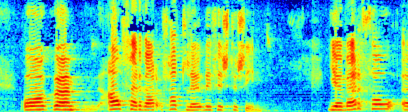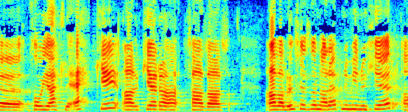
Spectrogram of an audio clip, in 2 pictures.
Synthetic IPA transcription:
ɔɣ | aːwfɛɾðaɾfat̪lɛɣvɪðfɪrst̪ʏsḭːn | jɛɣvɛɾθowθowjɛajht̪lɪʔɛhcɪaðcɛːɾaθaðað | aːðalʏmfjœt̪lʏnaɾɛpnɪmiːnʏçɛːɾa

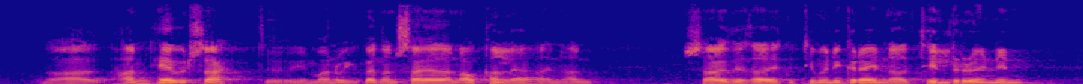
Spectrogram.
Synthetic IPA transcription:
aðhanːɦɛvʏɾ̥saxt̪jɛ̰maːnawɛcɪkʰvɛt̪nahansaɣðɪθanaːwkʰanlɛɣaɛnhanː | saɣðɪθaðɪhkʏɾt̪ʰiːmanikɾeːjnaaðt̪ʰɪlrœɥnɪn

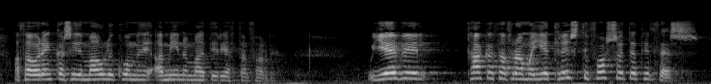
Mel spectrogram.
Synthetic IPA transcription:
a̰ðθawaɾejŋkasiːðɪmaːwlɪkʰɔːmɪna̰miːnʏmaːt̪ɪrjɛht̪anfawɾðɪx | ɔ̰ɣjɛɣvɪlt̪ʰaːkaθafɾamːaðjɛɣt̪ʰɾejst̪ɪfɔr̥sɛjt̪jat̪ʰɪlθɛsː

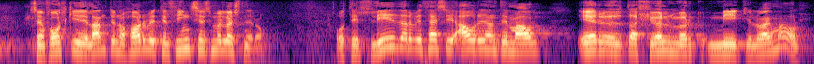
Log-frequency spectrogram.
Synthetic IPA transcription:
sɛmfowl̥kcɪːðɪlant̪ɪnɔɦɔɾvɪt̪ʰɪlθiŋsɪnsmɛðlœɥst̪nɪɾa̰wn | ɔɣt̪ʰɪll̥ɪːðaɾvɪðθɛsːɪʔaːwɾiːðant̪ɪmaːwl | ɛɾʏʏt̪afjœlmœɾkmɪːcɪlvaɣmaːwl

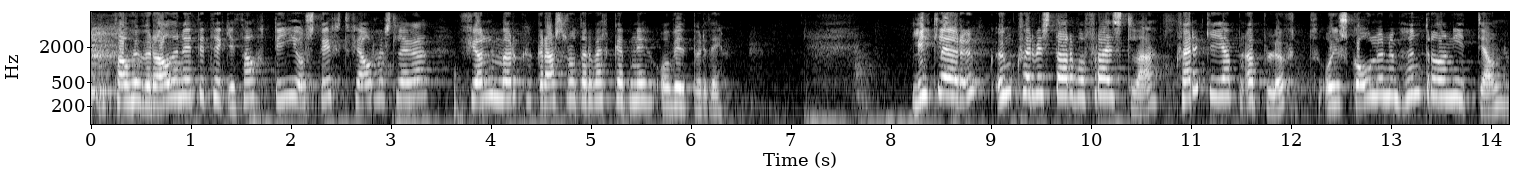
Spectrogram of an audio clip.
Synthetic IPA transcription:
θawɦɛvʏraːwðʏnejt̪ɪt̪ʰɛːcɪθawht̪iɔɣst̪ɪr̥t̪fjaːwr̥ɦast̪lɛːɣafjœlmœɾkkɾaːsrowt̪aɾvɛr̥kɛpnɪɔ̰ɣvɪðpʏɾðɪ | lihklɛɣaɾʏmkʰvɛɾvɪst̪aɾvɔɣfɾajðst̪la̰kʰvɛɾcɪjapnʔœplʏxt̪ɔ̰ɣiskoːwlʏnʏmɦʏnt̪ɾaðɔniːt̪jawn

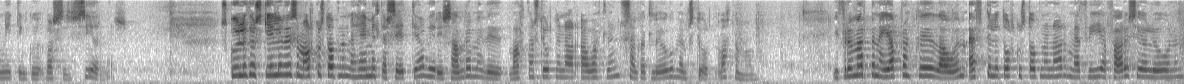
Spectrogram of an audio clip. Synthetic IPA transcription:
niːt̪iŋkʏvasːɪnsːiːðaɾmɛ̰ɾ̥ | skʏːlʏθœscɪːlɪɾɪsɛmɔr̥kʏst̪ɔpnʏnɛɾ̥ɦeːjmɪlt̪aðsɛːt̪javɛːɾɪisaːmɾamɪvɪðvaht̪nast̪jowɾt̪nʏnaɾaːwvaht̪lʏnsawŋkat̪lœːɣʏmɛmst̪jowɾt̪nvaht̪namawn | ifɾʏmvɛr̥pɪnajapɾaŋ̥kʰvɛːðɪðaːwʏmɛft̪ɪlɪːt̪ɔr̥kʏst̪ɔpnʏnaɾmɛðθviaðfaːɾɪsiɣalœːɣɔnʏm

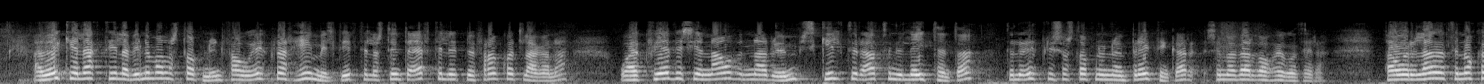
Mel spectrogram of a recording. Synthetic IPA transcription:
aðœːɥcɪlɛxt̪ʰːɪlaðvɪnːʏmawlast̪ɔpnɪnfaːwʏœɥhknaɾ̥ɦeːjmɪlt̪ɪɾ̥t̪ʰɪlaðst̪ʏnt̪aɛft̪ɪɾlɪt̪mɛðfɾamkʰvɛnt̪laːɣana | ɔɣaðkʰvɛːðɪ̥sjɛnaːwðnaɾʏmscɪlt̪ʏɾaːt̪ʰvʏnːʏleːjt̪ʰɛnt̪at̪ʰɪlaðʏhpliːsast̪ɔpnʏnaʏmpɾeːjt̪iŋkaɾ̥sɛmaðvɛɾðaːwɦœːɣʏmθejɾa̰ | θawɛɾʏlaɣðat̪ʰɪnɔhk

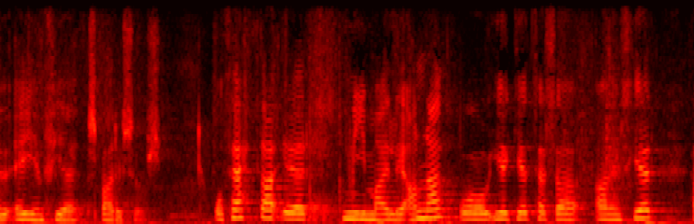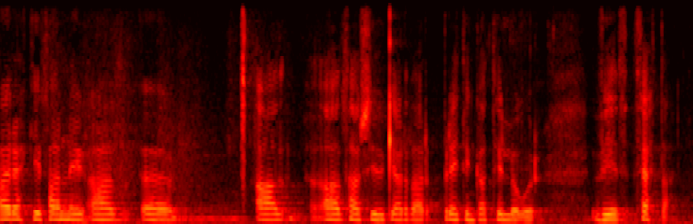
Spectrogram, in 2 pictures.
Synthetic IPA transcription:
ʏʔeːjɪnfjɛspaːɾɪsjo̰ws | ɔɣθɛht̪aʔɛɾniːmaːjlɪʔanːaðɔɣjɛɣcɛːt̪θɛsːaaːðejnsçjɛɾ̥θaðɛɾɛhcɪθanːɪɣað | aðaðθaðsiːðʏcɛɾðaɾpɾeːjt̪iŋkat̪ʰɪlːœɣʏɾ | vɪðθɛht̪a̰

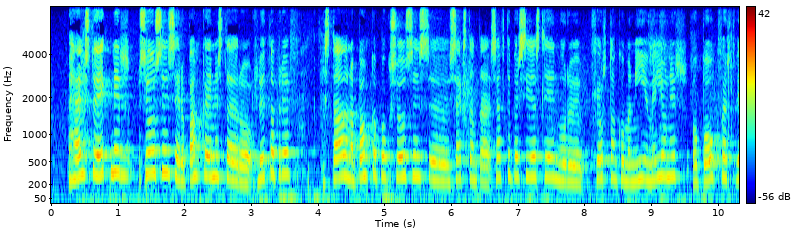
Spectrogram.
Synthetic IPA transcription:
ɦɛlst̪ʏejknɪɾ̥sjowðsɪnsɛɾʏpawŋ̥kaejnʏst̪aːjðʏɾɔɣl̥ʏːt̪apɾɛfst̪aːðɪnapawŋ̥kapowksjowðsɪnssɛkst̪ɔnt̪asɛft̪ɪmpɛɾ̥siːðast̪ɪːðɪnvɔɾʏfjowr̥t̪awnkʰɔmaniːjʏmɪljonɪɾ̥ɔɣpoːwkʰfɛr̥t̪v

